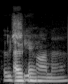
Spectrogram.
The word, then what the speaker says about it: Oshihana: So tell us about, am I saying this right? Oshihana? – Yep, Oshihana.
